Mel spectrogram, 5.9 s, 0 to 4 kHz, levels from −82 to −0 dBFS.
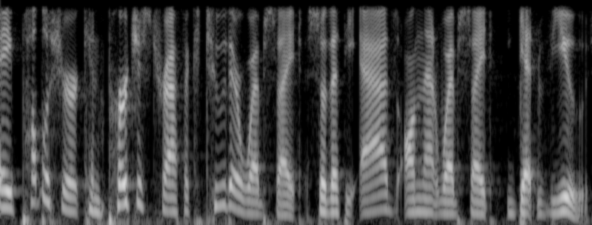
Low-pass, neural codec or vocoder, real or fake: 3.6 kHz; none; real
